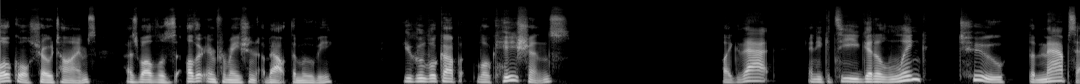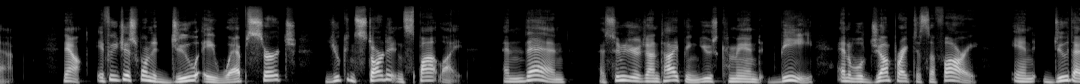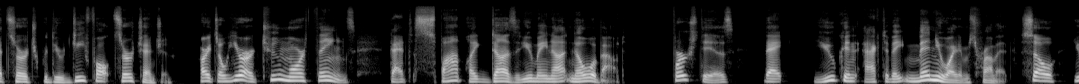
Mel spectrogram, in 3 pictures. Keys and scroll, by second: 3.7 super+BackSpace, 4.2-7.0 typing, 18.4 super+b.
